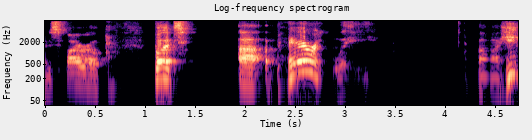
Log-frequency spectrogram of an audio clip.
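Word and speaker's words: Spiro: attorney um Spyro and I say Spyro because I understand that it is pronounced Spyro I'm not being my usual wise Alex cell but there's a lot of people that that refer to this person as Shiro and it makes it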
